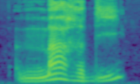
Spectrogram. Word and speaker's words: mardi: So you can hear that you don't pronounce it that strongly, this R. Mardi, mardi, okay? You don't need to go too deep like mardi. No, no, no. You don't move your tongue, so it doesn't sound like mardi.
